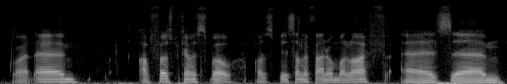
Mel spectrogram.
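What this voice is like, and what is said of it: English accent, not northeast. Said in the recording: “he doesn't have a typical northeast accent”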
